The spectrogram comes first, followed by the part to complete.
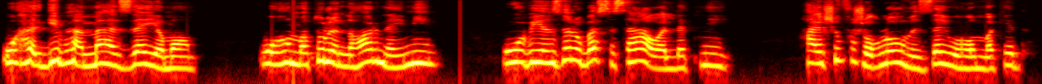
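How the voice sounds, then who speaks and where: Egyptian lady doing a hurt generous sister, emotional and pleading, quick and dry. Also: sits high, darkish tone, no echo. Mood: indignant. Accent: Egyptian Arabic. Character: generous married woman, wronged by siblings.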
